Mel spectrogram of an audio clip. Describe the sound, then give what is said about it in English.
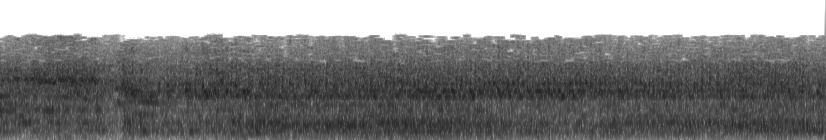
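The engine of a roadster car, driven with no windows and the top down, runs steadily with a low, continuous hum and rumble, a brief dip in loudness near the start, then an even mid-pitched drone with no voices. “Oh, this is a roadster.”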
